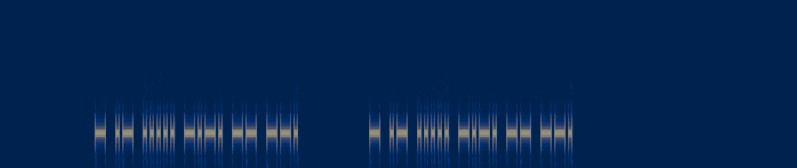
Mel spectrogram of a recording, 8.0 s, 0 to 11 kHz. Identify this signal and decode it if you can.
Morse code, heard as a keyed tone, about 36 wpm, 700 Hz. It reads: TA5CMG TA5CMG
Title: DXCC-100 Call Signs - 6 Characters - Repeated 2x - 35wpm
